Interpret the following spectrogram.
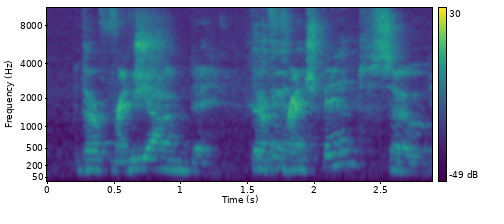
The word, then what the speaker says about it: Viande: The first song is Viande, I think is how you say it. They're a French. Viande.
